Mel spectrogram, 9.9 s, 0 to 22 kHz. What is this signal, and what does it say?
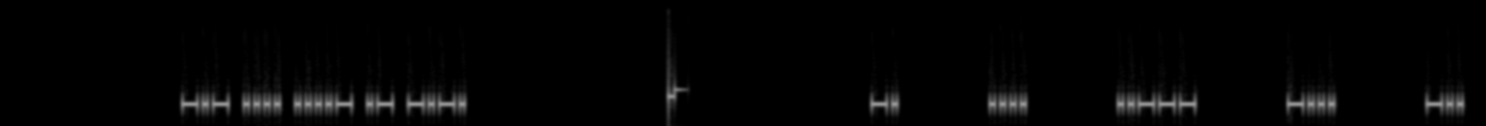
Morse code, heard as a keyed tone, about 36 wpm, spaced as for 18 wpm, 700 Hz. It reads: KH4AC NH2BD
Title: USA Call Signs - 5 Characters - 6x Character Spacing - 35wpm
